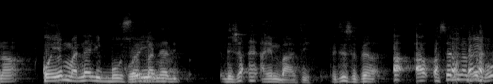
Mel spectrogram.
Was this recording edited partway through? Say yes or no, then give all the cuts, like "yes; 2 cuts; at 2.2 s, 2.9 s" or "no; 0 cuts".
yes; 1 cut; at 3.2 s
